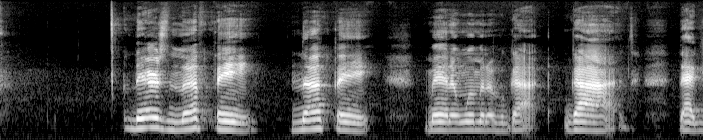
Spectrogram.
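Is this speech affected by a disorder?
Yes: cerebral palsy; now talking and breathing.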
